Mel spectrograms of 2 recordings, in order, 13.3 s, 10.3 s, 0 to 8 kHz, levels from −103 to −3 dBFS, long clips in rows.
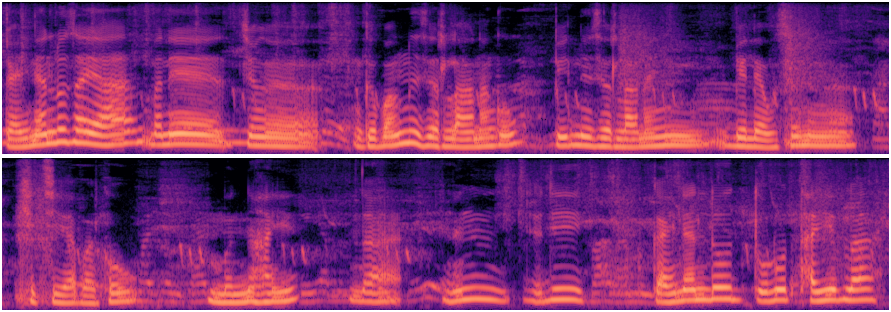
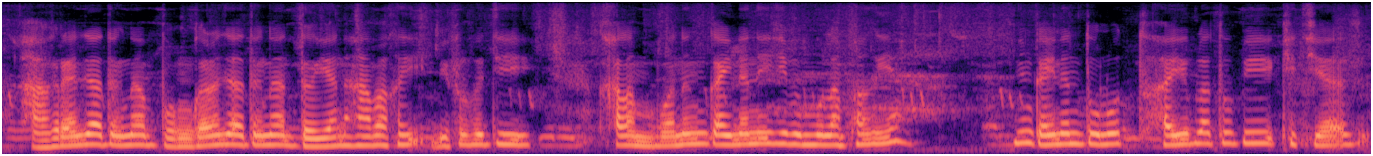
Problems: constant background noise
